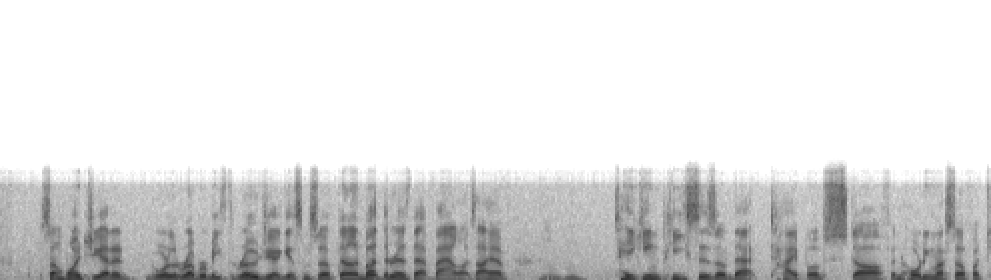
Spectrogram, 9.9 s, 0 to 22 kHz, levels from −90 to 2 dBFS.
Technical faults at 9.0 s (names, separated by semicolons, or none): none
